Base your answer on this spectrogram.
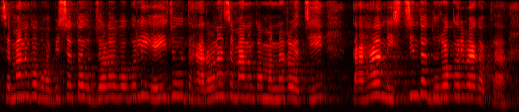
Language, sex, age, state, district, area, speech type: Odia, female, 45-60, Odisha, Dhenkanal, rural, spontaneous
